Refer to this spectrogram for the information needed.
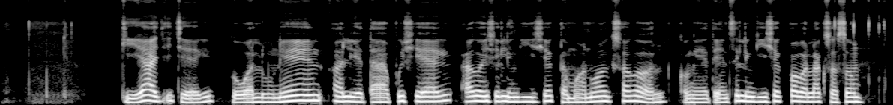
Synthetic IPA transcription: ki˨ja˦t͡ʃi˦t͡ʃɛ˨kɪ˦ | ko˨wa˨lu˨ne˦nalje˨ta˨pu˦ʃjɛ˦kɪa˦kɔ˦isi˦li˨ŋɡi˨ʃe˦k̚ta˨ma˨nwɔ˦kisɔ˦kɔlko̰˨ŋe˨tensi˦li˨ŋɡi˨ʃe˦k̚pɔ˦ɣɔ˨laksɔ˨so˦m

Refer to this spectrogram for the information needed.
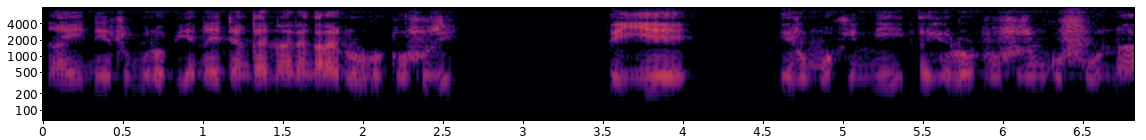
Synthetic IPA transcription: na˨i˨nɛ˦tu˦mi˦lɔ˨pi˨ɛ˦na˦i˨tʼa˨ŋɡa˦i˦na˦ɾa˨ŋɡala˦i˦lɔ˨lɔ˨tu˦ru˦ri˦ | pɛ˨iɛː˦˨ | ɾu˨mo˨ki˨ni˦a˦ɦi˨lɔ˨tu˦ɾu˦ɾi˦ŋ̩˦kufuːna˨

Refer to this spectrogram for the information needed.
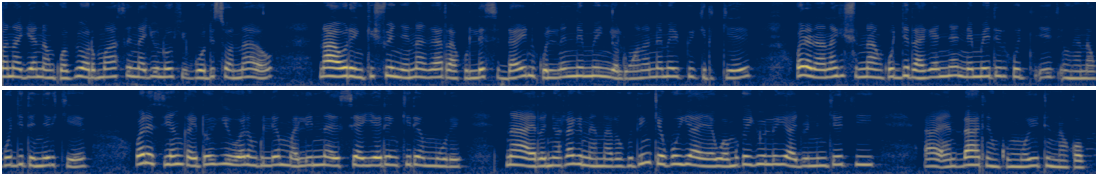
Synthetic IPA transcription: a˦na˨d͡ʒa˦na˨ŋka˨pi˦ɔ˨ɾma˦sɛ˦na˨d͡ʒu˦no˦ki˨ɡo˨di˦sɔ˨na˦ɾo˨ | na˦˨wo˦ɾe˨ŋki˦ʃwe˦ɲe˨na˦˨kɛ˦ɾa˨ku˨lːe˦si˨da˨˦i˦n˨ku˨lnɛ˦ne˦me˦ŋe˨ltu˨ŋa˨na˦nɛ˦me˦pi˦ki˨ɾke˨˦ | wo˦ɾe˨na˨na˦ki˦ʃu˨na˦˨ŋko˦d͡ʒi˦ta˨kɛ˦ɲa˦ne˦me˦ti˦ɾkna˨na˨ko˦d͡ʒi˦te˨ɲe˦ɾke˨˦ | wo˦ɾe˨si˨jɛ˦ŋka˨i˨to˦ki˦wɔ˦ɾe˦˨ŋku˨le˦ma˨li˦na˦˨si˦a˨je˦ɾe˦ŋki˦ɾe˦mu˨ɾe˨ | na˦ɛ˨ɾɔ˨ɲɔ˨ɾa˦ki˨nɛ˨na˨ɾo˨ku˨ti˦ŋ˦ke˨po˦ja˦ja˨wa˨mu˦ke˦d͡ʒo˦lo˦ja˨d͡ʒo˨ni˨ɲd͡ʒe˦ti˦ | a˨ɛ˨nda˦ti˨ŋku˨mo˨ji˦ti˨na˨kɔ˦˨p̚

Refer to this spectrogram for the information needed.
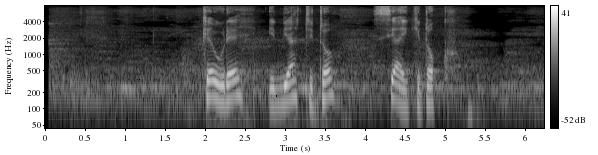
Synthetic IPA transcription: ke˦u˨ɾe˦i˨dja˦ti˨tɔ˦ | sja˨i˨ki˨tɔ˦k

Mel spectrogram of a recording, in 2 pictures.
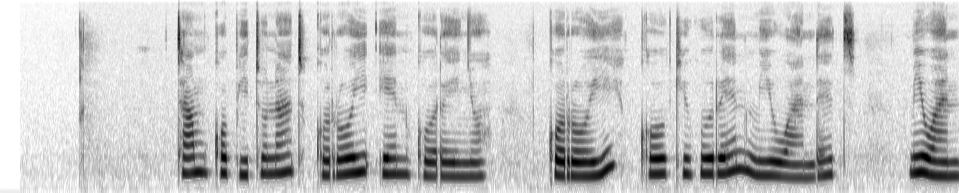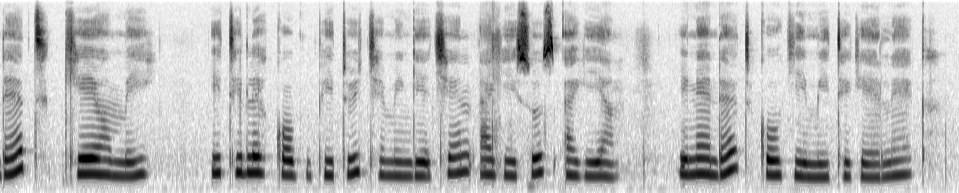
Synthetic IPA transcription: ta˦mko˦pi˨tu˦na˦tko˨ɾo˦i˦e˦nko˨ɾe˨ɲo˦ | ko˨ɾo˨i˦kʰo˦kʰi˦ɡu˦ɾe˦nmiwandt | mɪ˦wa˨ndɛ˦tkʰe˦ɔ˦mɪː˦ | tʰi˦le˦ko˦pi˨tu˦t͡ʃe˨mi˨ŋɡe˨t͡ʃe˦na˦ɡi˨su˦sa˦ɡɪa˨m | i˦nɛ˦ndɛ˦tko˦ki˨mi˨ti˦ɡɛ˨lɛ˦k

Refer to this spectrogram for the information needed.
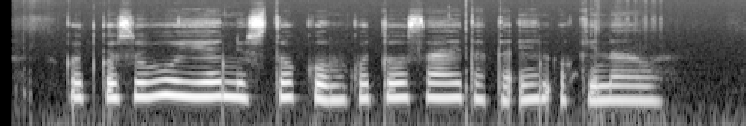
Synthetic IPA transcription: ko˨t̪ko˨suwu˦je˦njust̪ɔ˦komko˦t̪o˦sa˦jt̪at̪a˨ʔɛ˦no˨kɪnawa

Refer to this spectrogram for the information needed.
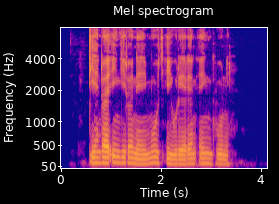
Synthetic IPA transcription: tje˦ndɔ˦ɛ˦ʔi˦ŋɡi˦ɾo˦ne˨i˨mu˦t͡ʃi˨u˨ɾe˨ɾe˦nḛ˦ŋɡu˦ni˨

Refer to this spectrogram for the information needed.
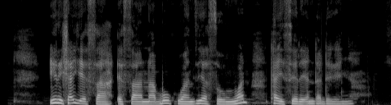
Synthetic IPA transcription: i˦ɾi˨ʃa˦jɛ˨sa˨ɛ˨sa˨na˨bɔ˦kwa˨nzi˦a˨sɔ˨ŋwa˦nta˦i˨sɛ˦ɾɛ˨˦nda˦dɛ˨ɣɛ˨ɲa˦

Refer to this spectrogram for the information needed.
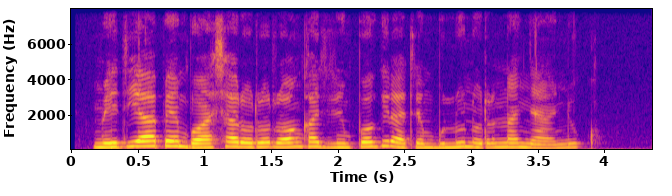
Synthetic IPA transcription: me˨ti˦a˦pɛ˦mbɔ˨a˨ʃa˦ɾo˨ɾo˦ɾɔ˨˦ŋka˦t̬i˨ɾi˨mpo˦ki˦ɾa˨tɛ˨mbu˨lu˦no˨ɾo˦na˦ɲa˨ɲu˦k

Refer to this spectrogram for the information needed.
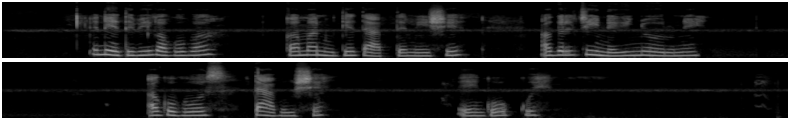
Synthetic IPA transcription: ɪ˦ne˨ti˨βi˦ka˨kʊ˦βɔ˦ | ka˦ma˦nu˨tje˦ta˨p̚te˨mi˨ʃe˦t | a̰˨k̬ɪ˦lt͡ʃi˦ne˨ki˦ɲo˨ɾu˨ne˦ | a˦ku˨bo˦s | ta˨bu˨ʃe˦ | e˨ŋɡo˦kːwe˦

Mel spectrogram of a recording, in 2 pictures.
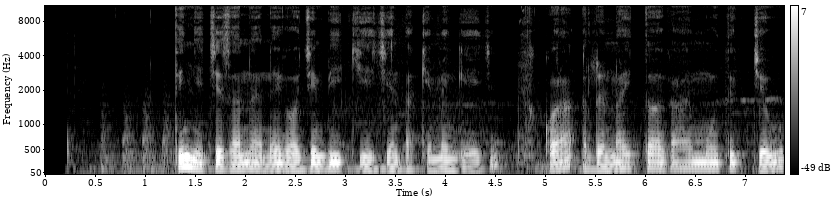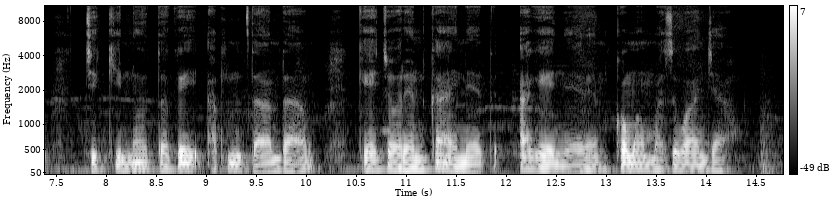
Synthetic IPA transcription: ti˦ɲe˨t͡ʃe˨s̬a˨na˦ne˦jkɔ˨t͡ʃi˦mbi˦ke˦t͡ʃe˦na˨kːe˨me˨ŋɡe˨t͡ʃi˦kɔ˨ɾa˦˨de˨na˦jtɔ˦˨ka˦mu˦ti˦k̚t͡ʃe˨˦wu˦t͡ʃe˨kːi˨nɔ˦tɔ˨ke˦ja˨˦pmta˨nda˨˦m˦kɛ˨t͡ʃɔ˨ɾe˨nka˦˨jnɛ˨t | a˦kɛ˨ɲɛ˨ɾɛ˦nkɔ˦ma˦ma˨sɪ˦wa˦ɲd͡ʒa˦˨

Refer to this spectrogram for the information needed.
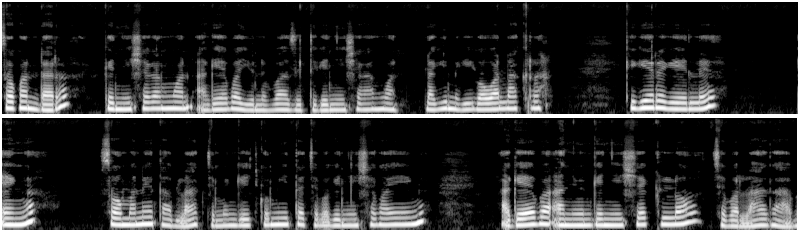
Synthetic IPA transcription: sɔ˦kɔ˦nda˨ɾ | ke˨ɲiʃɛ˦ka˦ŋwa˦na̰˨kɛba˦ju˨ni˨va˦s̬i˨ti˨keɲiʃɛ˦ka˦ŋwan | la˨ki˦mi˨ki˦kɔwa˦la˦kra˦ | ki˦ke˦ɾe˦kelɛː˦˨ | ŋa˦ | sɔmanɛ˦ta˨plʔa̰k̚t͡ʃe˨me˦ŋɡet͡ʃko˦mi˦tat͡ʃe˨bɔ̰˨keɲiʃɛ˦kɔ˦e˦ŋa˦ | a̰˨kɛba˦ʔa˨ɲʊnkeɲi˧ʃe˦klɔt͡ʃe˨bɔ˨lʔa̰˦ka̰˨b

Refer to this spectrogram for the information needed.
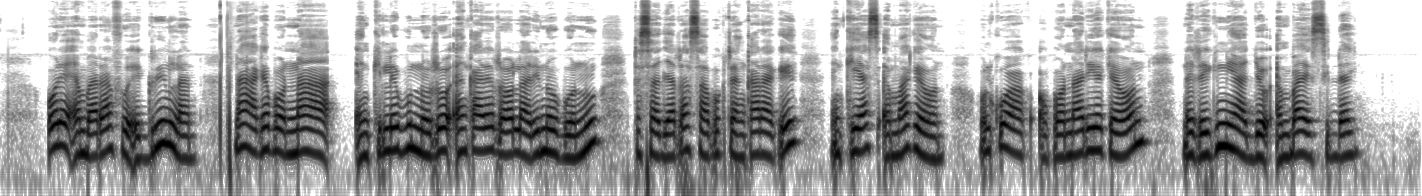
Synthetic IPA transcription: o˦ɾe˨ɛ˨mba˨ɾa˦fu˨e˨ɡɾi˦nla˨nd | na˦a˨kɛ˦pɔ˨na˦ | ɛ˨ŋkɪ˦le˦bu˦no˨ɾo˦ʔɛ˦ŋka˦ɾɛ˦ɾɔ˨˦la˨ɾi˦no˦po˨nu˦tɛ˨sa˨d͡ʒa˨ta˦sa˨pʊ˦ktɛ˨ŋka˦ɾa˨kɪ˦ | ɛ̰˨ŋkɪ˦a˦sɛ˨ma˦kɛ˨ɔ˨no̰˦lkʊ˦a˨kɔ̰˨pɔ˨na˦ɾjɛ˦kɛ˨ɔ˦nːe˨te˨ki˦ni˦a˨d͡ʒo˨ʔɛ˨mba˦e˨si˦da˦i˦

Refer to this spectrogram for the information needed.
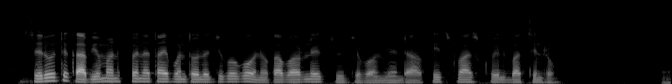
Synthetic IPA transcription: si˨ɾu˦t̪i˦ka˨bju˦ma˦nfe˦na˦t̪a˦jp̬ɔ˦nt̪o˧lo˦d͡ʒi˦ko˦ɡo˦˨nu˨ka˨ba˦ɾu˦ne˦k̚t͡ʃu˨d͡ʒe˨ba˨mje˨nda˨fi˦sma˦skwi˦lba˦t̪si˦nɾo˨m

